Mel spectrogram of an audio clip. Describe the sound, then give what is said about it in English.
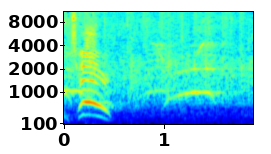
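A church audience claps hands in a steady, dense wash of applause, with a loud rising shout at the start and softer voices calling out over the clapping, as they are urged to clap and say they are glad to be there tonight. “Come on, clap your hands and say, I'm glad I'm here tonight.”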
